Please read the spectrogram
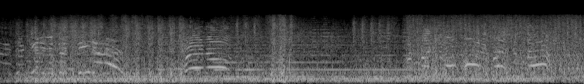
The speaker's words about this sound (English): Explosions erupt around the chopper.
